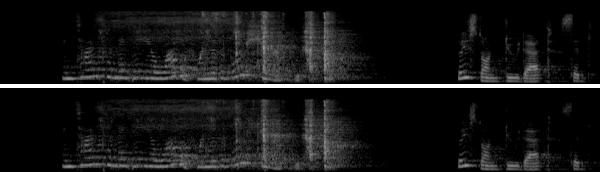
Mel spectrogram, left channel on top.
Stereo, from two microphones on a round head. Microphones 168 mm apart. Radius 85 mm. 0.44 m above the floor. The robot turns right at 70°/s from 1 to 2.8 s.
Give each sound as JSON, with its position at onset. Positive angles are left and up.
{"t": 0.6, "sound": "a woman speaking", "azimuth_deg": -5, "distance_m": 5.0}
{"t": 2.0, "sound": "keys jangling", "side_deg": 60, "distance_m": 2.5}
{"t": 4.6, "sound": "a woman speaking", "side_deg": 30, "distance_m": 0.8}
